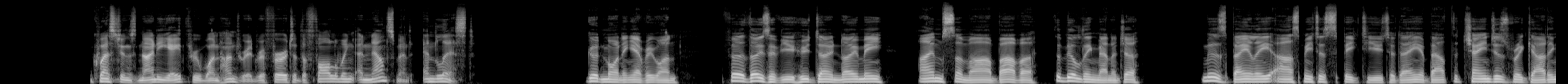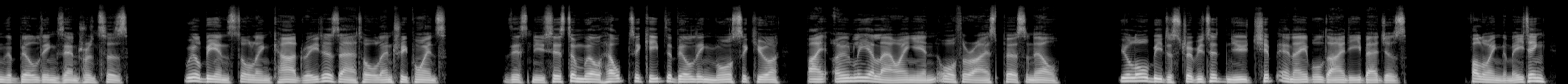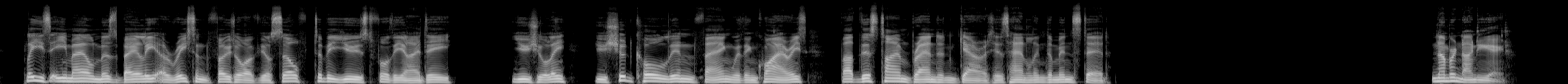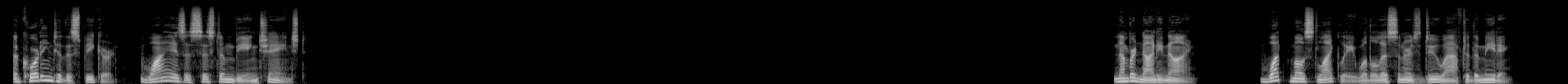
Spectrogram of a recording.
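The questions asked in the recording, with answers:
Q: According to the speaker, why is a system being changed?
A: To improve building security

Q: What most likely will the listeners do after the meeting?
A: Email a recent photo to Ms. Bailey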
